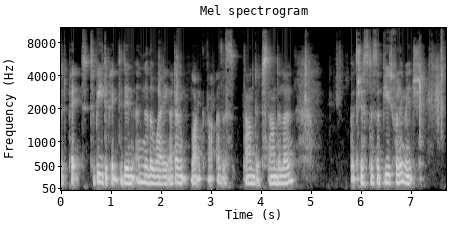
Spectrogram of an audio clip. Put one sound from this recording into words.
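A card is placed down and slides softly on a table.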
